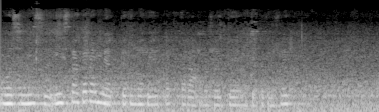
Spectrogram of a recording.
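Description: A young woman sings loudly into a microphone through a loudspeaker.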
